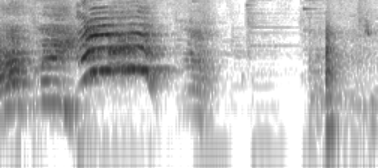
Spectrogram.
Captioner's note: screams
